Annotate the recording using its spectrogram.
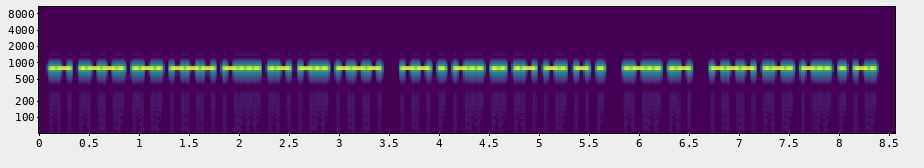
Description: Morse code, heard as a keyed tone, about 32 wpm, 800 Hz. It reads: APROBADO MEDIANTE LA ORDEN
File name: ESPAGNOL TEXTE EN CLAIR 2 VITESSE 30 MOTS MINUTES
